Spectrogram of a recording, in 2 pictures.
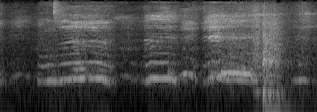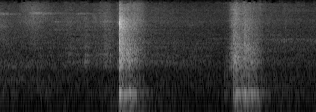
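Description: A young child cries in several long wailing bursts with sharp knocks between them; ordinary upset toddler crying in a small room.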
